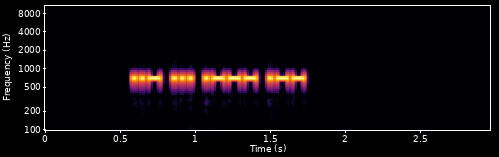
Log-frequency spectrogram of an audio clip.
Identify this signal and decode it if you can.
Morse code, heard as a keyed tone, about 44 wpm, 700 Hz. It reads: USJW
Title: Four Challenging Letter-Number Combinations 45wpm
